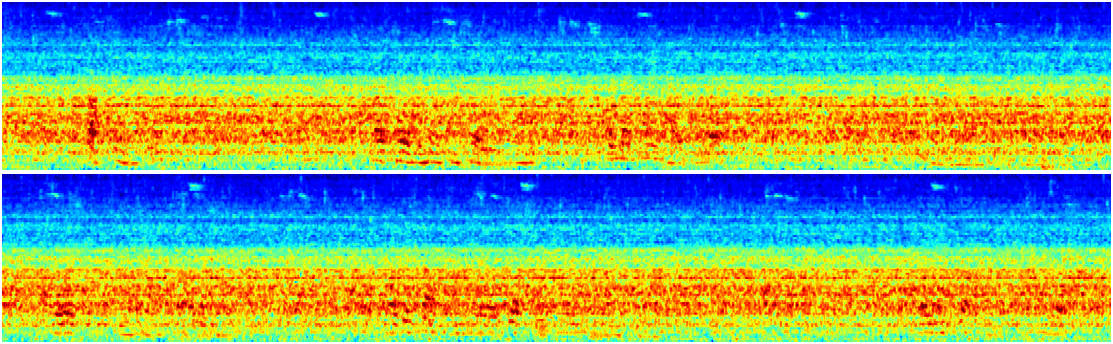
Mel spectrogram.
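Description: Servis Quartz Plus washing machine filling with water for its first rinse: a steady rush of water through the inlet valve and detergent drawer, on low mains pressure.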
